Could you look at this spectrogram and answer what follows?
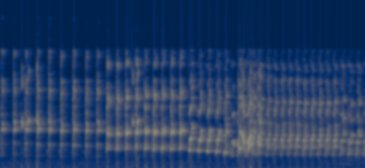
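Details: Fighter lovebird in full voice with its extended 'ngekek' trill. Separate sharp ticks quickly merge into a rapid, shrill pulsed chatter that climbs in pitch and stays high and intense to the end.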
